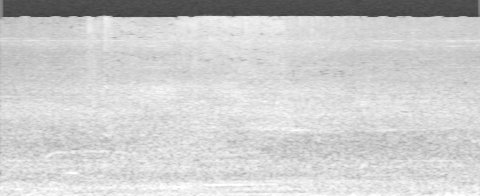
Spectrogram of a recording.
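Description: Engine of a double-decker bus running as it pulls away along the road, with steady street traffic noise around it.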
